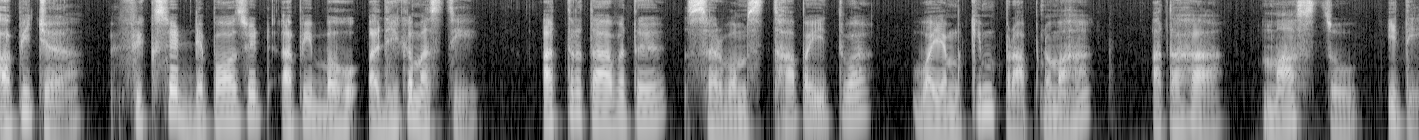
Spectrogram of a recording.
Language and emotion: Sanskrit, neutral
